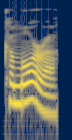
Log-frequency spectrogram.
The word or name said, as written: kimora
